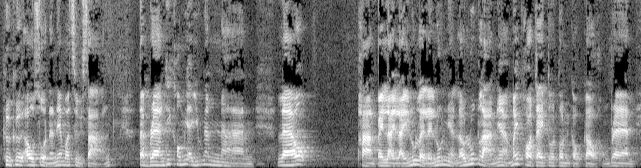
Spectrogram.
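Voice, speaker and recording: Thai radio host, male, higher voice, quick, asks questions and backchannels a lot. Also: expressive. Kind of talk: radio talk show interviewing.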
